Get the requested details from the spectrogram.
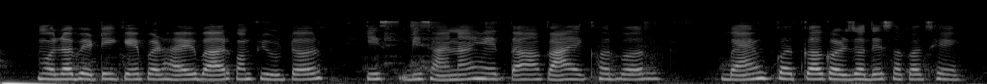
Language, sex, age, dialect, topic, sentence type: Chhattisgarhi, female, 18-24, Central, banking, question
